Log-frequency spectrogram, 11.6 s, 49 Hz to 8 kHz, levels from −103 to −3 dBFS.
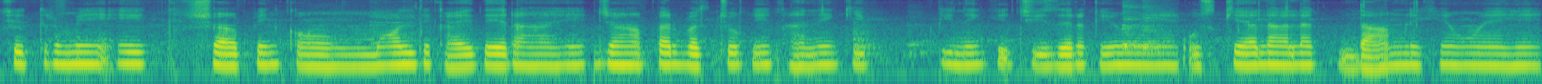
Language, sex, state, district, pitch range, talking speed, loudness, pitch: Hindi, female, Bihar, Bhagalpur, 155-165 Hz, 145 wpm, -18 LUFS, 160 Hz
